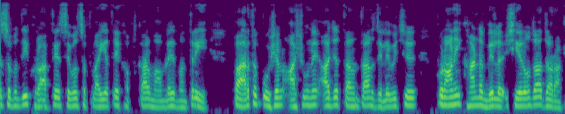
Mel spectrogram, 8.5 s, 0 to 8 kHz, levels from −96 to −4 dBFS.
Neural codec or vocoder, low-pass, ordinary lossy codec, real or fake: vocoder, 44.1 kHz, 128 mel bands, Pupu-Vocoder; 7.2 kHz; none; fake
